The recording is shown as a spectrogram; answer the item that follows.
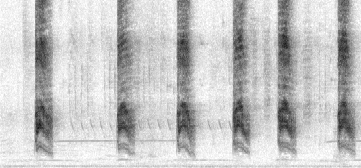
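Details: Long-tailed shrike calling to provoke other shrikes into responding: six rough, rasping squawks repeated roughly every second, with faint ticking notes and a thin steady tone between them.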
